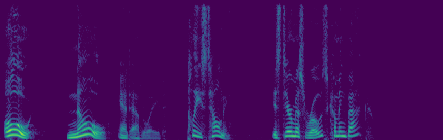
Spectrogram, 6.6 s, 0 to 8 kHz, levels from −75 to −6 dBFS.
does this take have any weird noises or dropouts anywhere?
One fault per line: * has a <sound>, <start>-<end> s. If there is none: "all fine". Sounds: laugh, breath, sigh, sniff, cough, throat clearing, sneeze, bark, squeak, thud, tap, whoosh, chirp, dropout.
all fine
